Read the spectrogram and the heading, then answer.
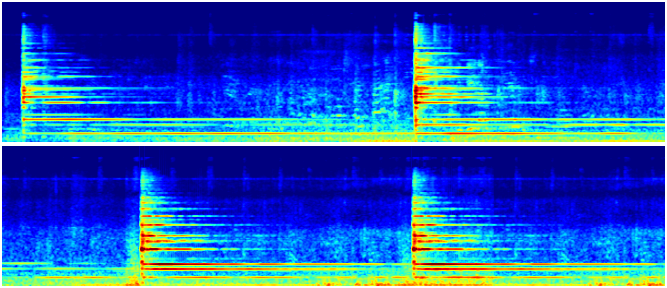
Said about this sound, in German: Es war zum Beispiel so, im Zendo, in der Meditationshalle, gab es einen Zeitpunkt, wo dann eine Glocke geläutet wurde.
